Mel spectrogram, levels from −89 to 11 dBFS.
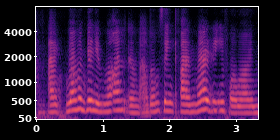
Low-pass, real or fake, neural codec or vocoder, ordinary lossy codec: none; fake; codec, 16 kHz, 0.5 kbps, FreqCodec, smaller model; none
